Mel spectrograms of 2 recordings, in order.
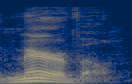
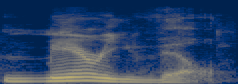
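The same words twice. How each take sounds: First: It is said quickly, compressing the syllables. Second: It is pronounced the way outsiders say it. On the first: The speaker calls it right. "if you pronounce it quickly" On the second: The speaker calls it wrong. "that's not how the locals pronounce it"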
